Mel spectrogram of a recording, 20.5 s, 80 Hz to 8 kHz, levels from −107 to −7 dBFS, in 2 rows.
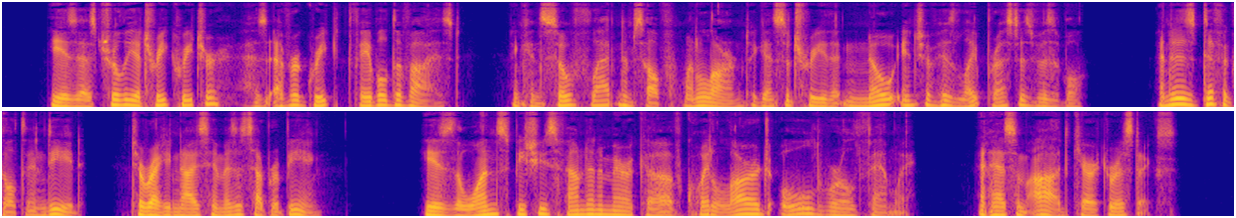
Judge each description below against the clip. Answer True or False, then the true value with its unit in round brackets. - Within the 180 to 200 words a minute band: True (185 wpm)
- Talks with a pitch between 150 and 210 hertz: False (115 Hz)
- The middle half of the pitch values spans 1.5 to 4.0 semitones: False (4.9 semitones)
